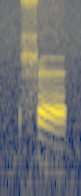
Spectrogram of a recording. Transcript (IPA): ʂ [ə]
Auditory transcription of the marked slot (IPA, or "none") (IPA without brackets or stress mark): ə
